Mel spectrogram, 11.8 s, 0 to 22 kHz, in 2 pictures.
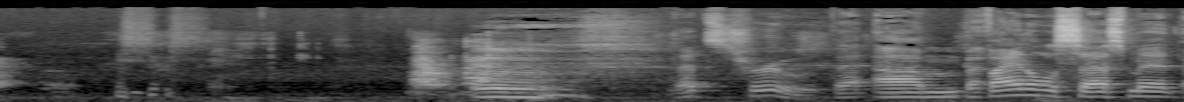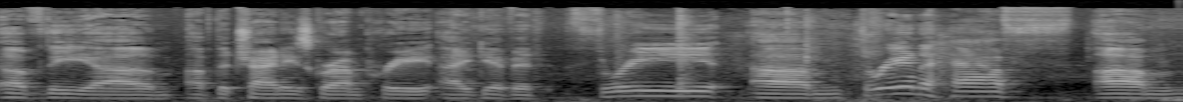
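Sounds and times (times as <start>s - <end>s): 
dog barking excitedly: 0.0s - 0.3s, 2.1s - 2.5s
speech: 0.6s - 1.1s, 2.4s - 11.8s.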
